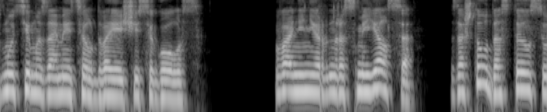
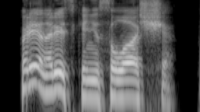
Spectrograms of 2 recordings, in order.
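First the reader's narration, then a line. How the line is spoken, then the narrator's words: Grumbling. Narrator (Russian): проворчал Ваня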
